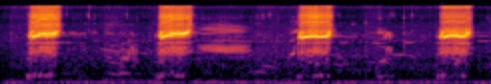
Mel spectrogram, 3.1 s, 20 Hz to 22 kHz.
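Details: Grey francolin, locally called dasi teetar, calling: four loud, shrill, whistled-squeal notes repeated steadily about every 0.85 seconds, with faint softer notes between them in an otherwise quiet setting.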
